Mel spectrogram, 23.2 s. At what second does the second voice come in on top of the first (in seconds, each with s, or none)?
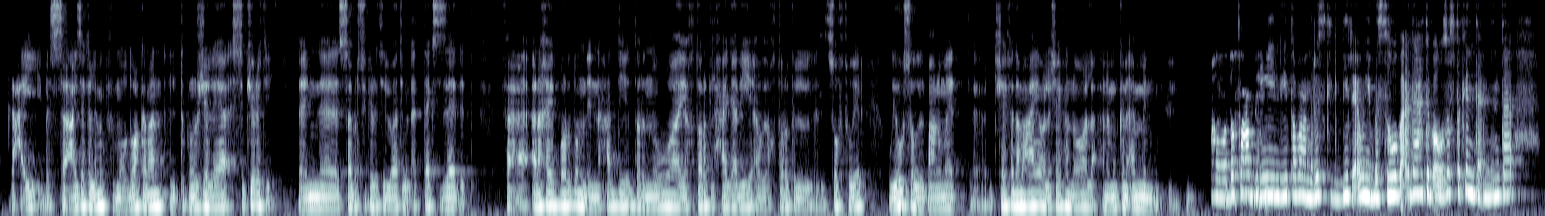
none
